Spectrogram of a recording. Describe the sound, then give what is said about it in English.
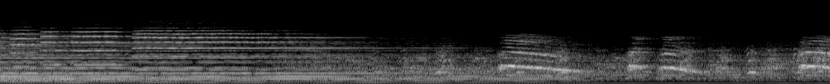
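An arriving sled dog team, led by a big husky with a white star, barks and yips, a long drawn-out whining chorus giving way to a run of sharp, excited yelps and barks that come in quick, uneven bursts. “You look dog team. Lead dog.”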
